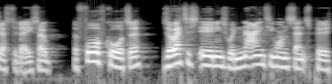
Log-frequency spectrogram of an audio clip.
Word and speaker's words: Zoetis: this actual name here i mean it's actually pronounced zoetis and i was a bit confused by this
